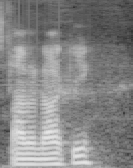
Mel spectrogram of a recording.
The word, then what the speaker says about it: Anunnaki: If any of you have played, and I'm going to ruin this name, Anukakai Genesis? – Anunnaki? – Yeah, Anunnaki. – Anunnaki. Why has nobody ever pronounced that in my presence like that?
